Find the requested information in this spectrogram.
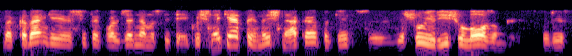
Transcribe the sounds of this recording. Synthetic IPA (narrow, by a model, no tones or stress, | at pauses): bʲɛt̪kɐd̪ɐŋʲɡʲɪʃʲit̪ɐɪpʋɐlʲd͡ʒʲɛnʲɛnʊsʲɪt̪ʲɛɪkʊʃʲnʲɛkʲeːjt̪ɐɪjɪnɐɪʃʲnʲæːkɐt̪oːkʲɛɪsʋʲiɛʃuːjuɾʲiːʃʲuːlˠoːzʊŋɡɐɪst̪ʊɾʲɪs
